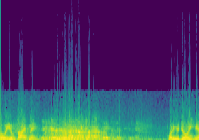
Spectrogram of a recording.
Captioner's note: audience laughter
